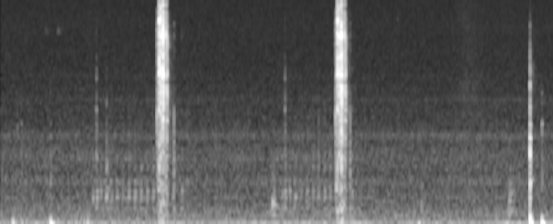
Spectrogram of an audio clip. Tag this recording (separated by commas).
Camera, Mechanisms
